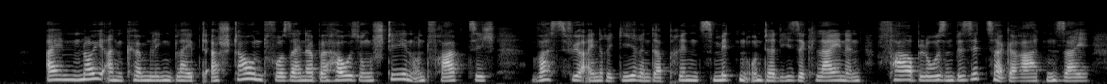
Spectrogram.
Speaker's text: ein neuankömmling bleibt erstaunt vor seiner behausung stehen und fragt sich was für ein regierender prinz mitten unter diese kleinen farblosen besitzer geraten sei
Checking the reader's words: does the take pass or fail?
pass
